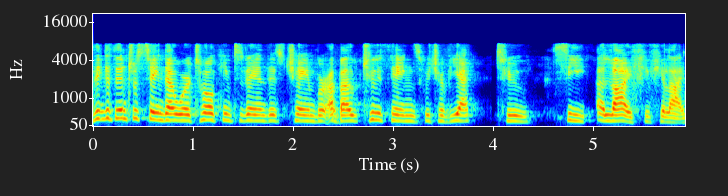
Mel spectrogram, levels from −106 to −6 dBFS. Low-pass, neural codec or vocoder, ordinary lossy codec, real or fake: 7.2 kHz; codec, 16 kHz, 4.8 kbps, FACodec; none; fake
